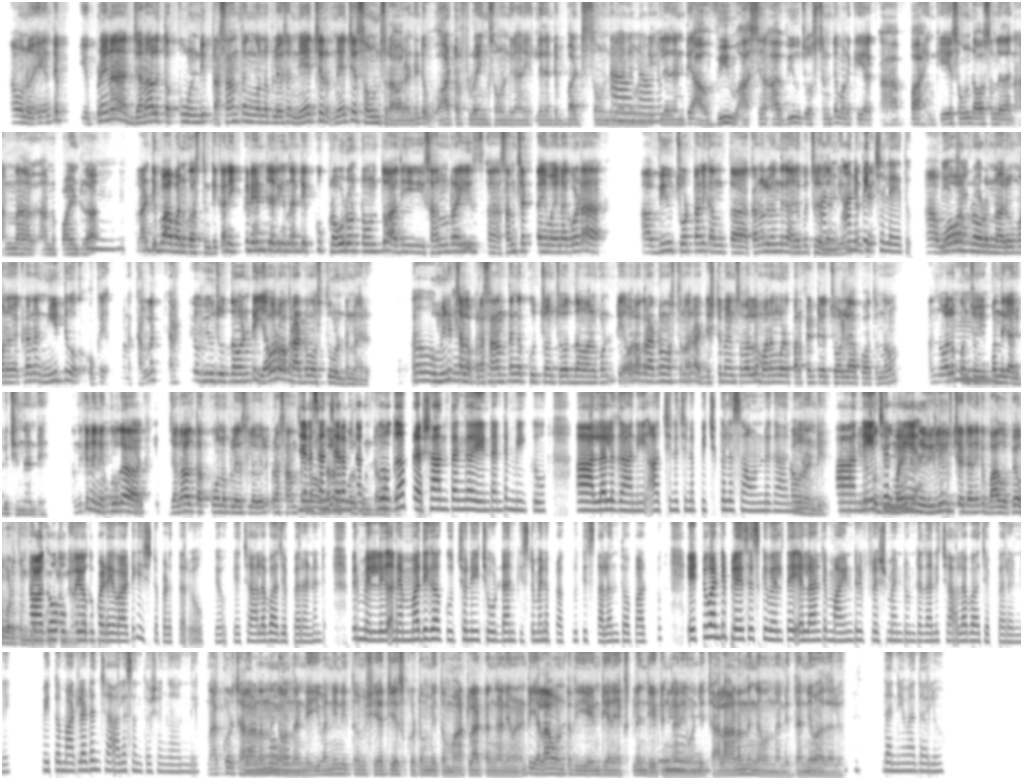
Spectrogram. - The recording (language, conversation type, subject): Telugu, podcast, మీకు నెమ్మదిగా కూర్చొని చూడడానికి ఇష్టమైన ప్రకృతి స్థలం ఏది?
- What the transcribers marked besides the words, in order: in English: "ప్లేస్‌లో నేచర్ నేచర్ సౌండ్స్"; in English: "వాటర్ ఫ్లోయింగ్ సౌండ్"; in English: "బర్డ్స్ సౌండ్"; other background noise; in English: "వ్యూ"; in English: "వ్యూ"; in English: "సౌండ్"; in English: "పాయింట్‌లో"; in English: "క్రౌడ్"; in English: "సన్‌రైజ్"; in English: "సన్‌సెట్"; in English: "వ్యూ"; in English: "ఓవర్ క్రౌడ్"; in English: "నీట్‌గా"; in English: "కరెక్ట్‌గా వ్యూ"; in English: "టు మినిట్స్"; in English: "డిస్టర్బెన్స్"; in English: "పర్ఫెక్ట్‌గా"; in English: "ప్లేస్‌లో"; in English: "సౌండ్"; in English: "మైండ్‌ని రిలీఫ్"; in English: "నేచర్‌ని"; in English: "ప్లేసెస్‌కి"; in English: "మైండ్ రిఫ్రెష్మెంట్"; in English: "షేర్"; in English: "ఎక్స్‌ప్లెయిన్"; other noise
